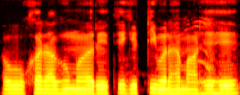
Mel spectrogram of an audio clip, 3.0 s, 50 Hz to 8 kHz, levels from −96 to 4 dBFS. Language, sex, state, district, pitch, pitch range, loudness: Chhattisgarhi, male, Chhattisgarh, Bastar, 120 Hz, 120-125 Hz, -15 LUFS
